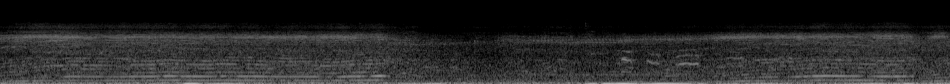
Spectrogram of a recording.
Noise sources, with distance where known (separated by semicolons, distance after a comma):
chainsaw; unidentified human voice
